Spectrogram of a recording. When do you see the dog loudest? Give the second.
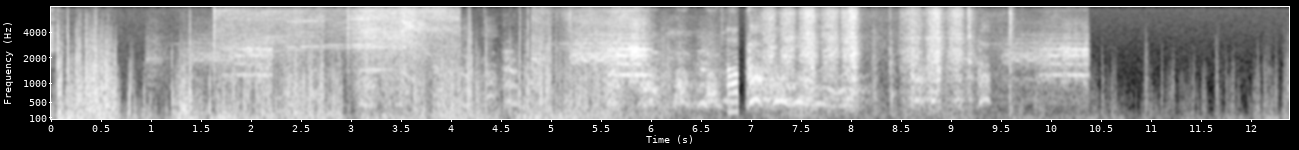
7 s.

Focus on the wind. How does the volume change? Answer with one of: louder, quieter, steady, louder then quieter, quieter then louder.
quieter.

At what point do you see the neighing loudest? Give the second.
6 s.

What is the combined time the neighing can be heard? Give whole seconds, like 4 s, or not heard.
4 s.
